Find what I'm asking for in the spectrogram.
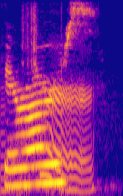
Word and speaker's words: Ferrars: Is that how I'm pronouncing it? Ferrars? – Sure. Edward Ferrero Rocher.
